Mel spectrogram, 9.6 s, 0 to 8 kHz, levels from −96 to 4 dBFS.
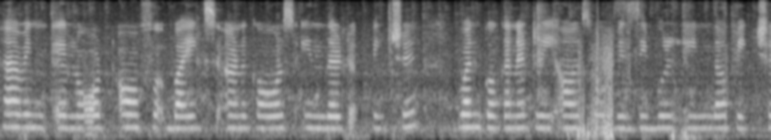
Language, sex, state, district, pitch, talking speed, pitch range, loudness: English, female, Andhra Pradesh, Sri Satya Sai, 260 Hz, 110 wpm, 255-270 Hz, -17 LUFS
